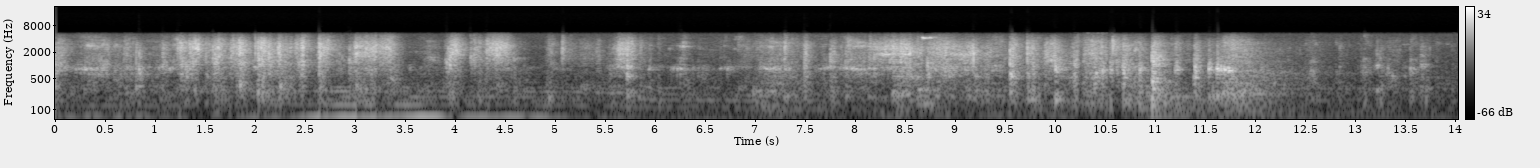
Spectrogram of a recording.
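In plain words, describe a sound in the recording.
A puppy's claws tap and scrape on a tiled floor.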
